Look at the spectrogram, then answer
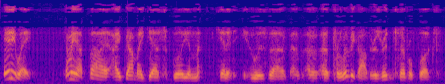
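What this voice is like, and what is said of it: Squeaky, rough cold-affected voice. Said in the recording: “I have got a very bad cold ... My voice is certainly, as you can tell, it's trashed ... it's kind of squeaky”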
